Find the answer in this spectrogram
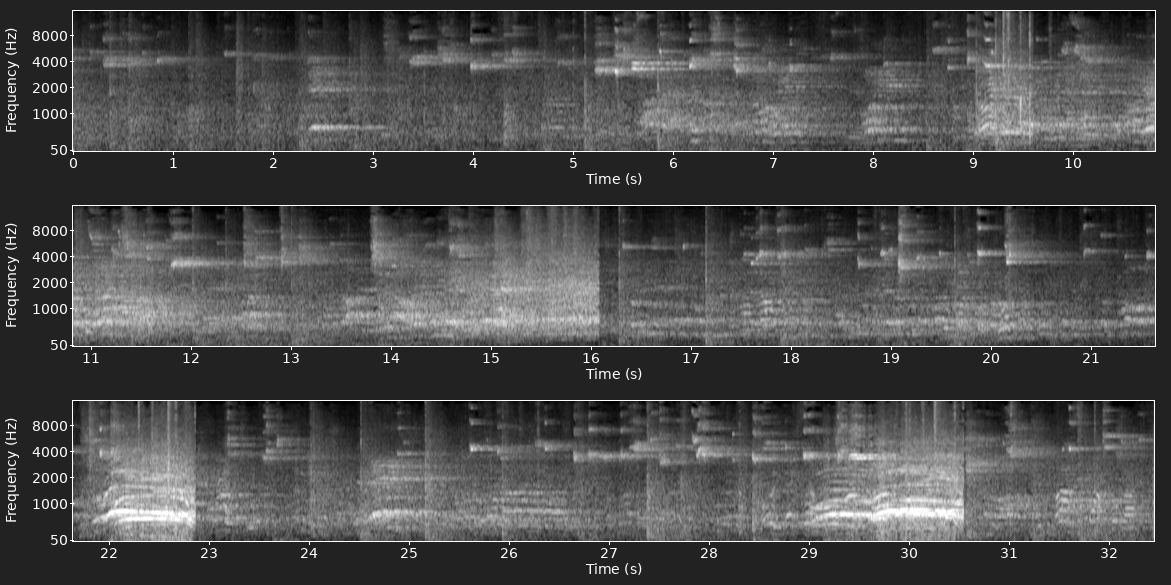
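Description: Basketball game in a large sports hall: a ball bouncing, sneakers squeaking on the wooden court, and players calling out. Two loud shouts stand out, one about two-thirds of the way through and one near the end.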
